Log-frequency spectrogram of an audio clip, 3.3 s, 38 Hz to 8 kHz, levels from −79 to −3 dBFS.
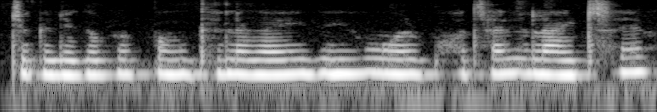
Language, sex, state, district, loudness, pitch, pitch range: Hindi, female, Bihar, Sitamarhi, -11 LUFS, 230 Hz, 230-235 Hz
